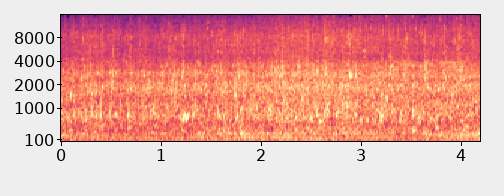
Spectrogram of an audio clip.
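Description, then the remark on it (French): Clean water of a small river stream, whose source is at the village of Créqui, flows steadily with a continuous bubbling rush, fairly loud throughout, and no voices are heard. “L'eau est très propre. On y retrouve maintenant des poissons, à certains endroits des écrevisses.”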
